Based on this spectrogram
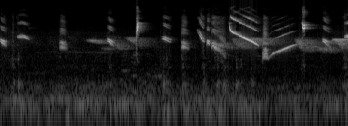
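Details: Warm-up singing of a green-winged saltator with rain: scattered short chirps and brief whistles at first, building into strong clear whistles that slide down and then up near the end, low rumble beneath.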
